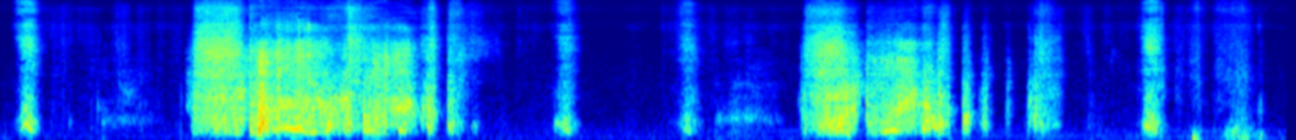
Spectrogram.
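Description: Several loud bursts, mostly from the nose, with thick wet sniffles and nose blowing between them; sneezing brought on with sneezing powder.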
